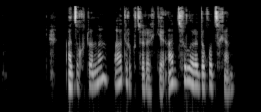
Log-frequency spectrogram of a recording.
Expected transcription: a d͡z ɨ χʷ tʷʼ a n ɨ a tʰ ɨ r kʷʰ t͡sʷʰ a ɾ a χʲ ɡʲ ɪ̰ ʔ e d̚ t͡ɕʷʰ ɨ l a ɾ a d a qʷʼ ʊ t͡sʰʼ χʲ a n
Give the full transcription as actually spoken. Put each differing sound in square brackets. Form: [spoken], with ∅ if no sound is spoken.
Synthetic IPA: a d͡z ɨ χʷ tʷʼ a n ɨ a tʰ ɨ r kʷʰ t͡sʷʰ a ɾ a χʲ ɡʲ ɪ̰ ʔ [a] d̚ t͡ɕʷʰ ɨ l a ɾ a d a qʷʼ ʊ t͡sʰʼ χʲ a n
